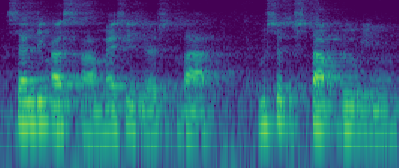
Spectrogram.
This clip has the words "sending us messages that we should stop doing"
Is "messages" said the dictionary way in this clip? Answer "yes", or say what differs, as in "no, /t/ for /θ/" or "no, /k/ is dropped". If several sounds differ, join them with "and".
no, /s/ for /z/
